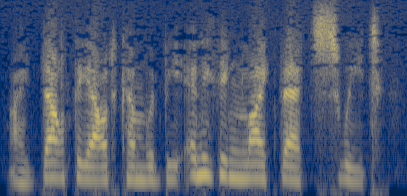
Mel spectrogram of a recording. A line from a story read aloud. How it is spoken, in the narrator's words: Hanno snapped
